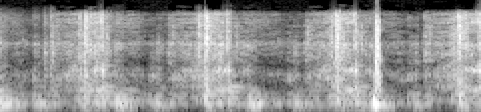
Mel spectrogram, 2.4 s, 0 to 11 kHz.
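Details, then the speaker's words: 170th anniversary edition sewing machine stitching through six clamped layers: slow heavy chunking about twice a second with slight clunking as the needle punches through; normal running under heavy load. "Can you hear that machine working? That machine is working, and we'll have to see."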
